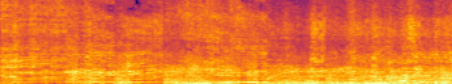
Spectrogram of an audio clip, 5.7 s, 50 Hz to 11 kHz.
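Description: Small 65cc two-stroke motocross bikes running on the track, their high, buzzy engines rising and falling in pitch as the riders open and close the throttle.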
